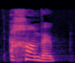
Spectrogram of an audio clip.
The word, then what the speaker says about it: Hamburg: Hamburg. Long A. Pretend there's an H in there, too.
